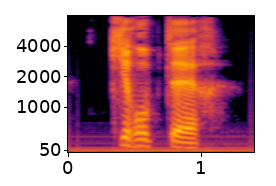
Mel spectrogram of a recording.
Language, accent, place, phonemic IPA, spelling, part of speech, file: French, France, Lyon, /ki.ʁɔp.tɛʁ/, chiroptère, noun, LL-Q150 (fra)-chiroptère.wav
- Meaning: bat (animal of the order Chiroptera)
